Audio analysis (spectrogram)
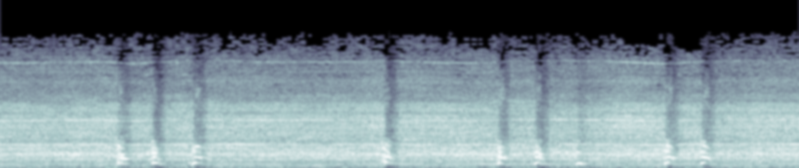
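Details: Coco, a pet dog, barks at a running vacuum cleaner; short sharp barks come in small bursts of two or three, spaced irregularly across the stretch, over the steady loud roar of the vacuum.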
